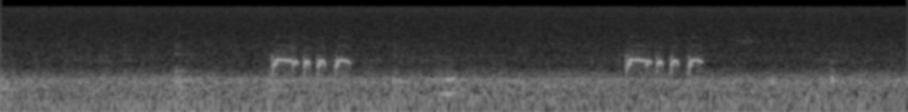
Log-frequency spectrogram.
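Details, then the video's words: Wild local zebra dove calling, used to draw in other wild doves: a pair of brief cooing bursts, each made of rapid staccato soft notes, spaced a few seconds apart against constant low-pitched background noise. "Merbuk pikat lokal suara si battosai pemanggil perkutut di alam liar"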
